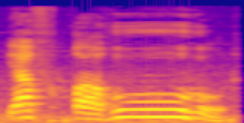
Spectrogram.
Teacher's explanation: দুইটাই হু একটা হুতে টান আর একটা হু তাড়াতাড়ি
